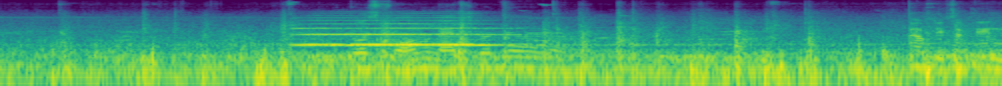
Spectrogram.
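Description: A narrow gauge train rake at Dholpur station, with rumbling rail noise and wheel clatter, a horn-like tonal blast sounding for about two seconds near the middle, while people talk throughout.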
